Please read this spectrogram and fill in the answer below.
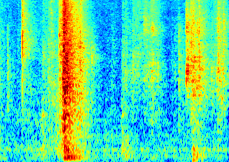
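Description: Hands handling the radio's cardboard box and its packaging: one short knock about two-thirds of a second in, with a few lighter clicks and handling noises around it.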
